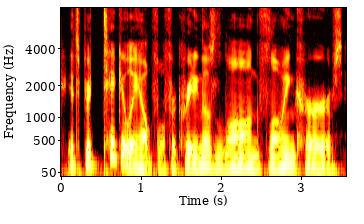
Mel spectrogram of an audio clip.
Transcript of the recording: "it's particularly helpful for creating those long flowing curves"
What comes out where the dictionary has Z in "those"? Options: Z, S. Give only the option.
Z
